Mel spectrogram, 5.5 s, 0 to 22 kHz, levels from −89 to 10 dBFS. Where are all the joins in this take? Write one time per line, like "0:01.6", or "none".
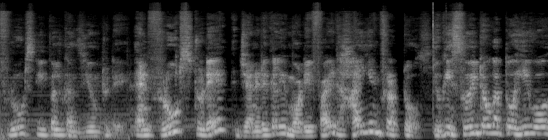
0:01.2
0:04.3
